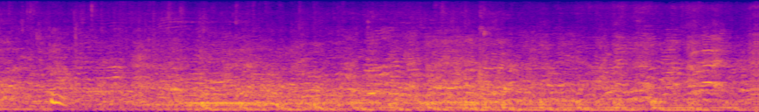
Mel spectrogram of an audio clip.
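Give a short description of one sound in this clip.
A crowd of men and women chatter indoors all around.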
